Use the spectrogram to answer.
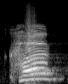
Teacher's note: ख कंठ है, महाप्राण है, अघोष है।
